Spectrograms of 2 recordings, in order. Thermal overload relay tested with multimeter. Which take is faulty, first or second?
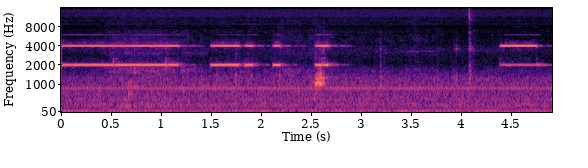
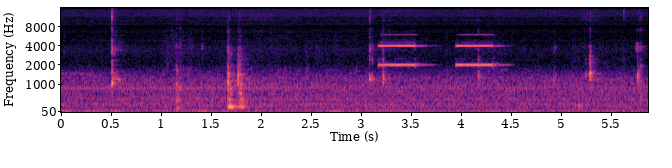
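second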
